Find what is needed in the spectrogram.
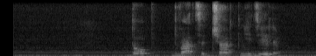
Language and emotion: Russian, neutral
